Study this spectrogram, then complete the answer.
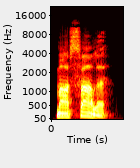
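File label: "marsala", British English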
